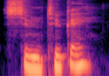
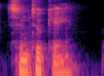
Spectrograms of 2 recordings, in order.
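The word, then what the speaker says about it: Syntyche: Has two upsilons in it, so it's pronounced Suntuke. – Suntuke.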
